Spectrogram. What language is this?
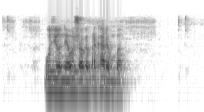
Portuguese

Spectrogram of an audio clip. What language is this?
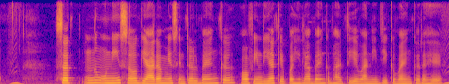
Bhojpuri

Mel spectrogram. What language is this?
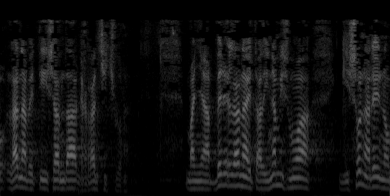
Basque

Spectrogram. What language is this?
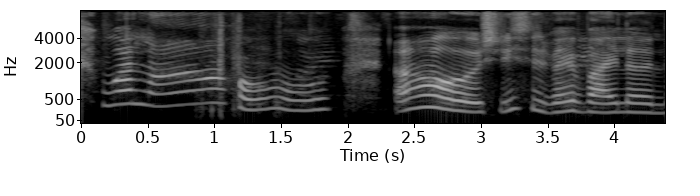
English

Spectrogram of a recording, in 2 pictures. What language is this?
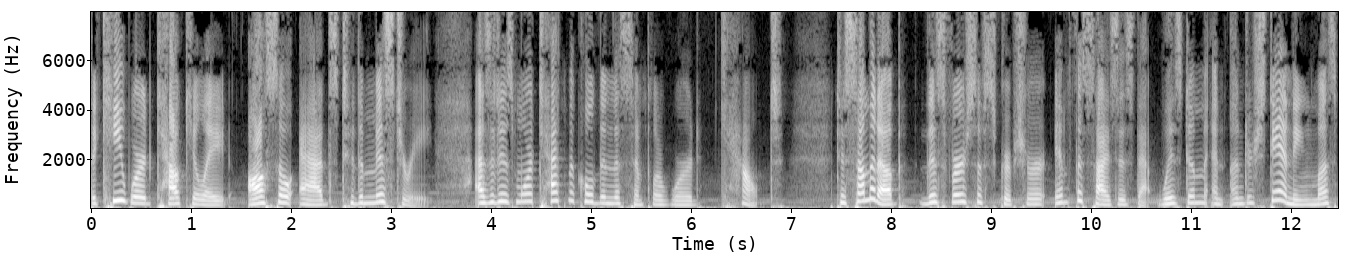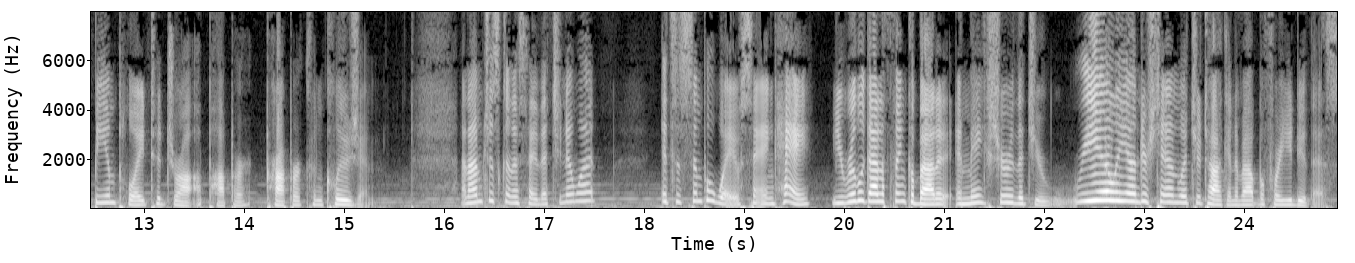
English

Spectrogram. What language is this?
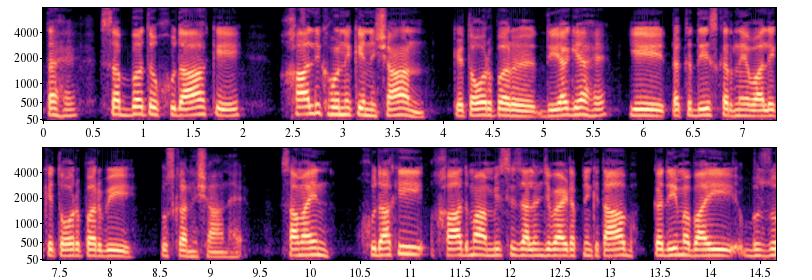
Urdu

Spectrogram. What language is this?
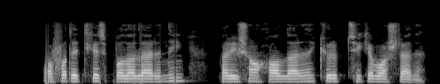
Uzbek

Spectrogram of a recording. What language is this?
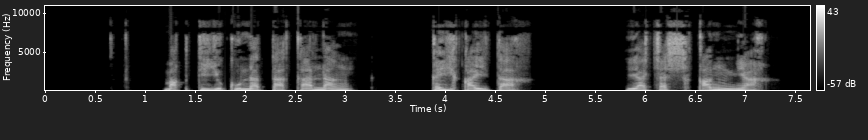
Yauyos Quechua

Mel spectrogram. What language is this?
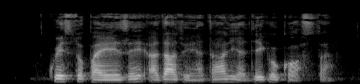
Italian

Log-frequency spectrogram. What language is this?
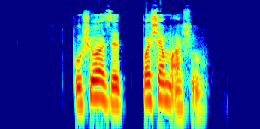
Torwali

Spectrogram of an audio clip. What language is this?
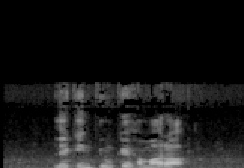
Urdu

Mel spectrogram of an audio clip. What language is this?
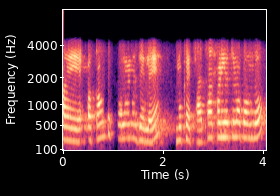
Sindhi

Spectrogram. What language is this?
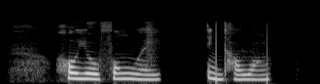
Chinese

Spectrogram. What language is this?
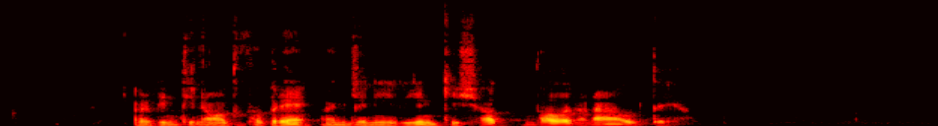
Catalan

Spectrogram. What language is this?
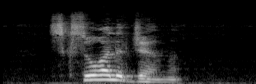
Kabyle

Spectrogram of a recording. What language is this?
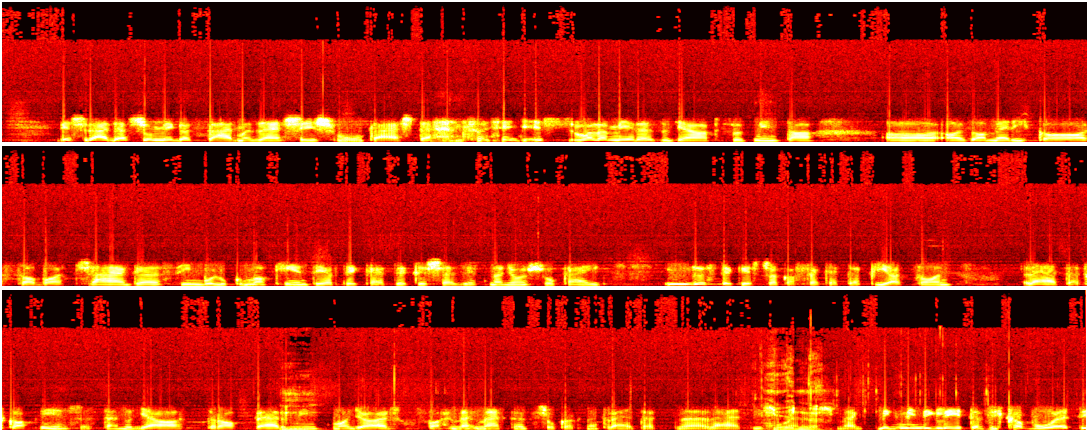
Hungarian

